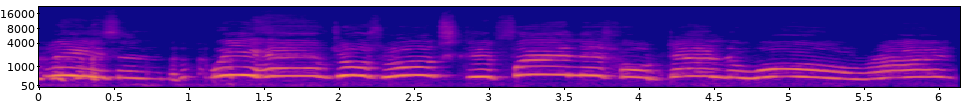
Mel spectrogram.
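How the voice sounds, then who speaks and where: A put-on, squeaky character voice at an extremely high pitch, delivered at a very slow pace. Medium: read story. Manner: nervous, twitchy.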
